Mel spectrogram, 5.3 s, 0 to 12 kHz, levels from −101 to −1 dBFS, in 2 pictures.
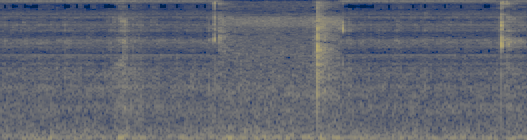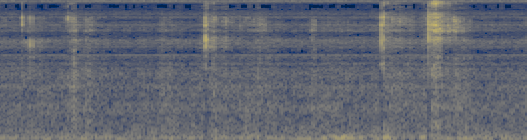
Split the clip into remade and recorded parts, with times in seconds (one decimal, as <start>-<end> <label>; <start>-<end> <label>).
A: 0.0-1.1 remade; 1.1-1.7 recorded; 1.7-5.3 remade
